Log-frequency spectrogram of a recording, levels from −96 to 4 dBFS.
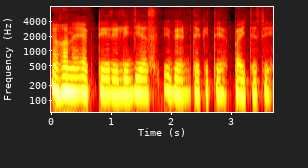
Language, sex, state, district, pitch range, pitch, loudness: Bengali, male, Assam, Hailakandi, 130-145 Hz, 135 Hz, -15 LUFS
